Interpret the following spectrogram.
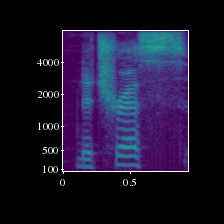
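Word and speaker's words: Nattress: correcting my pronunciation uh nutress or NE is rhymes with mattress so mattress okay I should know that right you just swap out the M for an n and then yeah of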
